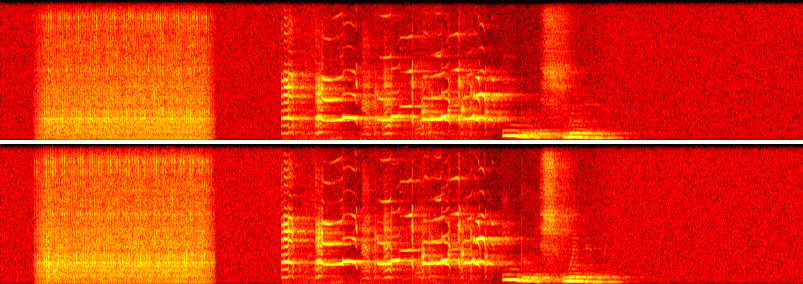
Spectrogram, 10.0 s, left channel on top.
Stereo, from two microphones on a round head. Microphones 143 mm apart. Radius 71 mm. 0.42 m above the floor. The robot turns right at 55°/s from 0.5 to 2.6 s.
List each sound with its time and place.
3.5 s a bird: 15° right (ahead or behind), 1.3 m
6.3 s a woman speaking: 50° right (ahead or behind), 5.5 m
